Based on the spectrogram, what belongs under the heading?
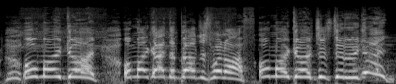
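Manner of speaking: high, rapid, breathless-with-news exclaiming; excited alarm. Acted. Ghost hunter seeing the bell go off, high excited alarm. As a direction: cry out at a thrilling discovery.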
